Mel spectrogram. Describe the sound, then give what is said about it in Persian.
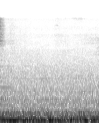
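Steady low rumble of a car cabin moving along a fairly empty highway at night, a dense engine and road drone filling the low end with little high-frequency content, continuous and fairly loud throughout. “من هستم و شما یعنی هر کس که داره این صدا رو گوش میده ما توی ماشینیم و داریم یه بزرگراهی رو که تقریبا خلوت هم هست با هم دیگه میریم هوا تاریکه”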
